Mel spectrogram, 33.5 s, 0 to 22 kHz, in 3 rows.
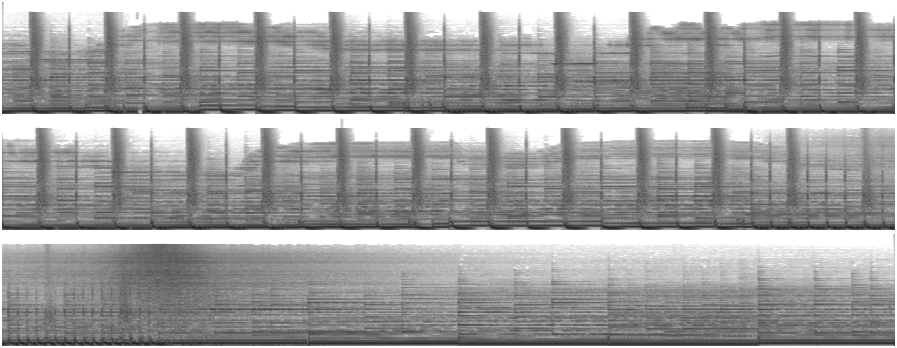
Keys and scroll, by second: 1.7 2, 2.8 ctrl+z, 3.4 3, 4.5 ctrl+z, 6.4 p, 7.6 p, 9.4 p, 10.4 p, 16.1 p, 17.1 p, 20.1 p, 21.4 p, 22.6 p, 25.0 p, 26.8 p, 29.0 ctrl+d, 29.2 Escape, 31.4 p, 32.8 4.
